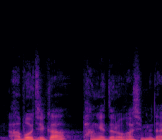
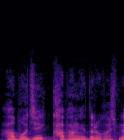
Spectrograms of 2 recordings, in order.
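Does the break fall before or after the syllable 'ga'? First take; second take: after; before. First: The break falls after 'abeojiga', before 'bang'. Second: The break falls after 'abeoji', before 'gabang'.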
